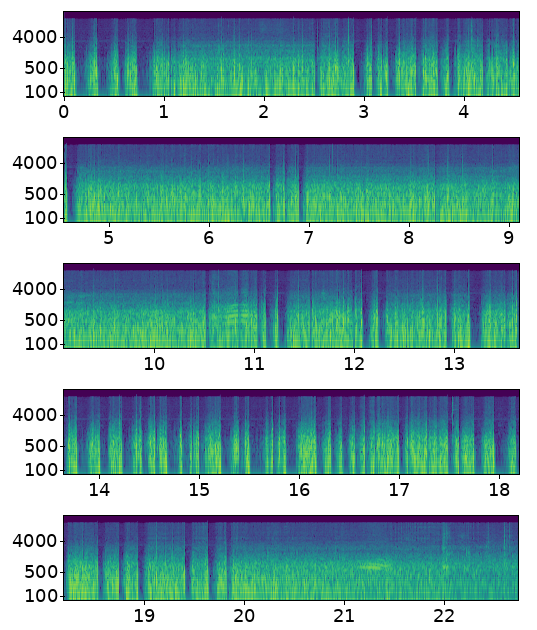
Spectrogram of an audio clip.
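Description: Bicycle tyres roll steadily over pavement.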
